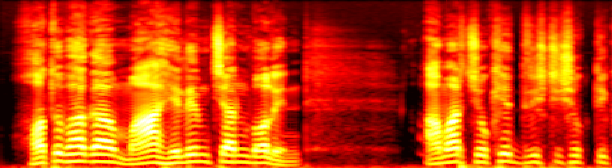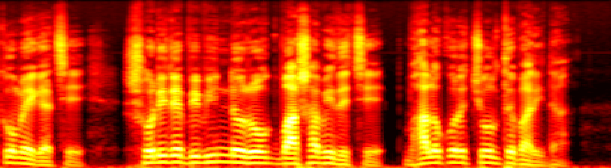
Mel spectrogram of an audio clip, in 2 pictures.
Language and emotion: Bengali, neutral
